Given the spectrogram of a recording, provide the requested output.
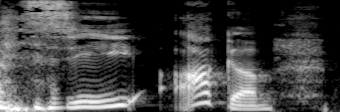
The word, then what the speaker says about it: Siakam: But the way Pascal's his name looks on paper Siakam. Is not the way it sounds, you know? – I'm gonna phonetically write it out next time. Siakam.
